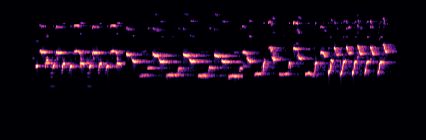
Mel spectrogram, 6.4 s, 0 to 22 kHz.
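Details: European goldfinch clean-style song, 2023: a long, five-second outpouring of fast, jingling twitters and tinkling chirps, shifting into rapid repeated trilled notes near the end, then silence.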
